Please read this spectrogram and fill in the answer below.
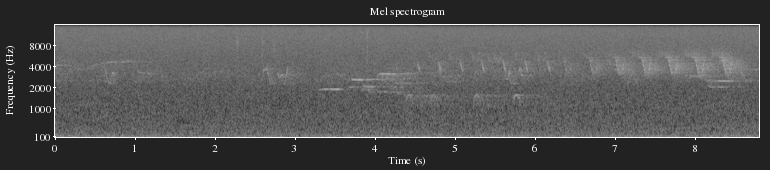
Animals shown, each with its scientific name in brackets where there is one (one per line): Ovenbird (Seiurus aurocapilla)
Red-eyed Vireo (Vireo olivaceus)
Hermit Thrush (Catharus guttatus)
American Crow (Corvus brachyrhynchos)
Eastern Wood-Pewee (Contopus virens)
